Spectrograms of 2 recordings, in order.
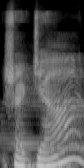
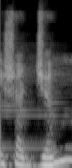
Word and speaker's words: Shadja: Shadja, Rishabha, Gandhara, Madhyama, Panchama, Dhaivata, Nishada. And we also say Shadjam, Rishabham, but preferably, I would request leave the akara open there.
